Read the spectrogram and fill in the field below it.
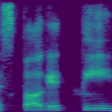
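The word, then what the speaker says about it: スパゲッティ: Spaghetti को आप बोलेंगे स्पगेती। बीच वाला उ इसका साइलेंट हो जाएगा।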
